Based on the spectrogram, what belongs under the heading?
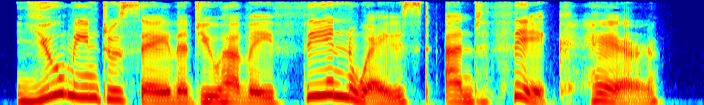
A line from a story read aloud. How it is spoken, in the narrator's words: Grace laughed, calling him out on his false modesty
